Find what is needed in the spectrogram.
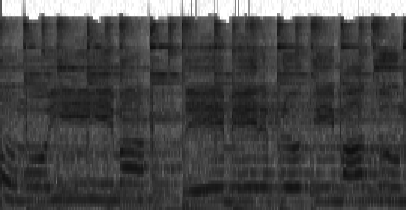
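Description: Bengali devotional song in praise of Sati Ma: a melody with wavering, ornamented pitch over a steady drum beat.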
